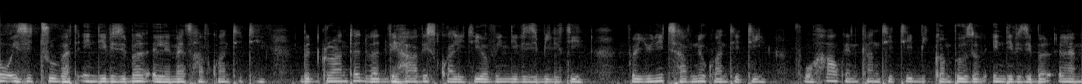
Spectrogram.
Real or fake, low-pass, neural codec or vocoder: real; 7.2 kHz; none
